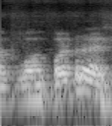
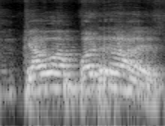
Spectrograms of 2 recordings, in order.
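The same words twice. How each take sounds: First: Said in the usual way. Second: "क्या वह पढ़ रहा है?" pitched higher and louder as a question; question intonation. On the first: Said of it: "सामान्य वाक्य है।". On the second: Shown as a demonstration. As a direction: ask it, lifting the whole line with "क्या" up front. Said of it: "प्रश्नवाचक आ गया". (प्रश्नवाचक अनुतान में ऊँचा और ज़ोर से)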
